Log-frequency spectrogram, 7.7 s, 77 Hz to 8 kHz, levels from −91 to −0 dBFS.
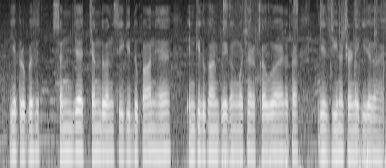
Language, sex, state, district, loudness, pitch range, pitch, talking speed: Bundeli, male, Uttar Pradesh, Budaun, -16 LUFS, 110-115 Hz, 115 Hz, 185 wpm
